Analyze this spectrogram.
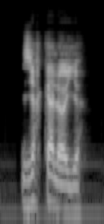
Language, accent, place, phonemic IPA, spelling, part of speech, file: French, France, Lyon, /ziʁ.ka.lɔj/, zyrcaloy, noun, LL-Q150 (fra)-zyrcaloy.wav
- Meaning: alternative form of zircaloy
